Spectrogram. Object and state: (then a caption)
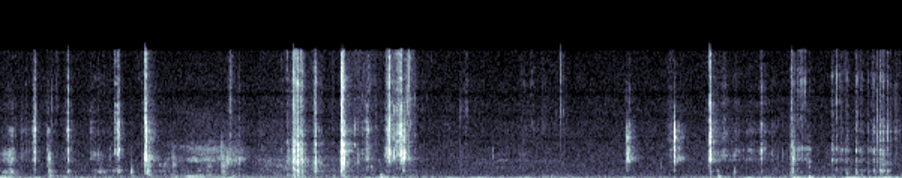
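Bar of hard, dry soap. A utility knife blade scrapes and cuts along a thin, solid slab of hard, dry white soap held in the hand. About twelve sharp, crisp, bright clicks and scratchy crackles come in uneven bursts over a faint background. Each one stops dead with no ring.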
